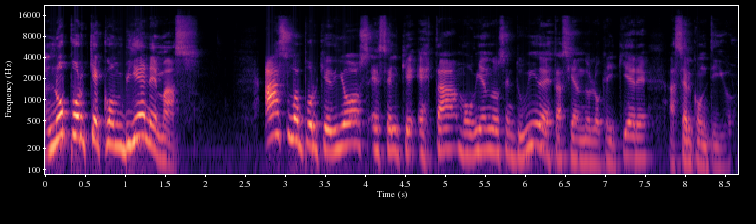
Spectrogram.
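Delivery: usual speaking voice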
